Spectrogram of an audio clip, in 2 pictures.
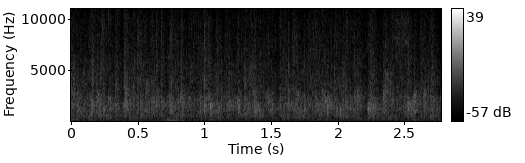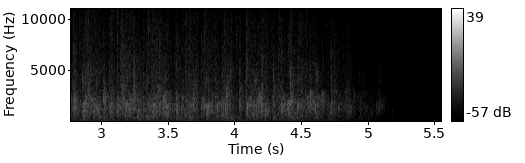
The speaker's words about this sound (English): Thank you so much. Can we give our author one more round of applause? Thank you.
